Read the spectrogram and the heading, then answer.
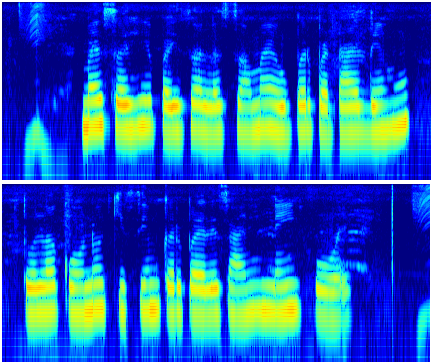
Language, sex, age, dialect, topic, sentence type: Chhattisgarhi, female, 18-24, Northern/Bhandar, banking, statement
